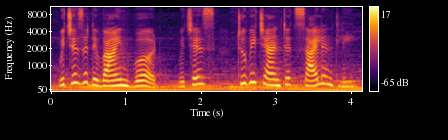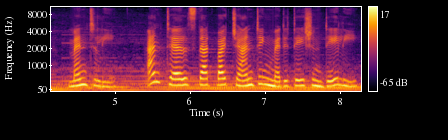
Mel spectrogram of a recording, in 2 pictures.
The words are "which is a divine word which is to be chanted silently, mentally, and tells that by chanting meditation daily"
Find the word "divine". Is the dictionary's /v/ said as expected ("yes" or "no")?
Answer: yes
